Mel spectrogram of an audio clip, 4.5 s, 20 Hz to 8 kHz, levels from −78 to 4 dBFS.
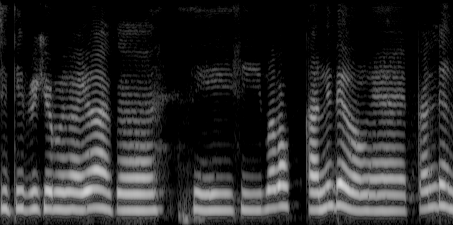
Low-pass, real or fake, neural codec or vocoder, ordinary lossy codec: none; fake; codec, 16 kHz, 1 kbps, X-Codec, HuBERT features, trained on general audio; none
